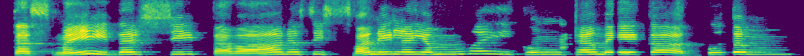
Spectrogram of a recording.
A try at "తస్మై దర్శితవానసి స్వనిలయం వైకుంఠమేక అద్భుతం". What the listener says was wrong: అక్కడ తస్మై దర్శితవాన్, ఆ తా దగ్గర స్ట్రెస్ అక్కర్లేకుండా తస్మై దర్శితవానసి స్వనిలయం అంటే ఇది అక్షర దోష విషయం కాదు, స్ట్రెస్ విషయకమైనటువంటి.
